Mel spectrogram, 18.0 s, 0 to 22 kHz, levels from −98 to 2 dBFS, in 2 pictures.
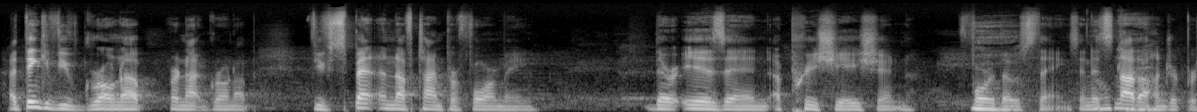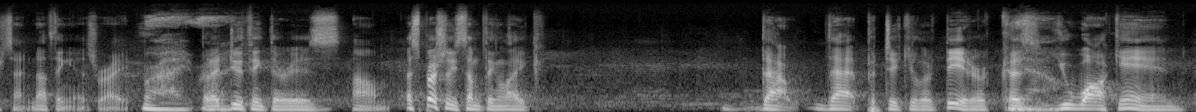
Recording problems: murmuring crowd; faint; throughout; 30 dB below the speech

